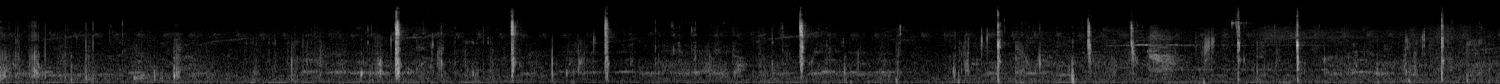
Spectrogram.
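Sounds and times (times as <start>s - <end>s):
person chewing: 0.0s - 15.0s
lip and tongue smacks: 2.6s - 13.1s, 13.7s - 15.0s.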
